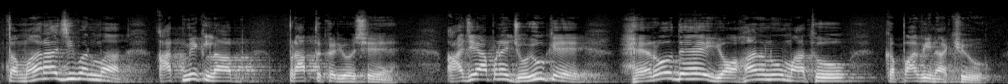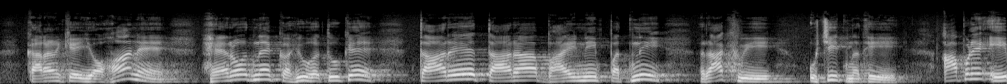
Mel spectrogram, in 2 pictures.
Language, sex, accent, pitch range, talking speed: Gujarati, male, native, 155-230 Hz, 95 wpm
